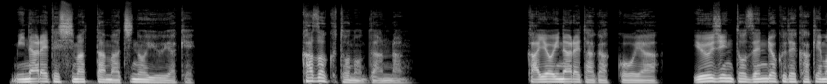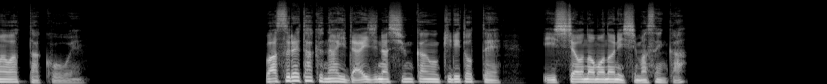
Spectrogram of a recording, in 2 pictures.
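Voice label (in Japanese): 語り調CM, 大阪弁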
